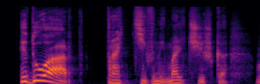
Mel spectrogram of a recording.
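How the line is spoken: Exclamation. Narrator (Russian): воскликнула госпожа де Вильфор

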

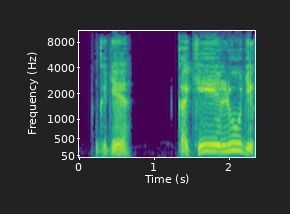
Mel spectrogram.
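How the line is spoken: Shout. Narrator (Russian): кричал Василий Николаевич

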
